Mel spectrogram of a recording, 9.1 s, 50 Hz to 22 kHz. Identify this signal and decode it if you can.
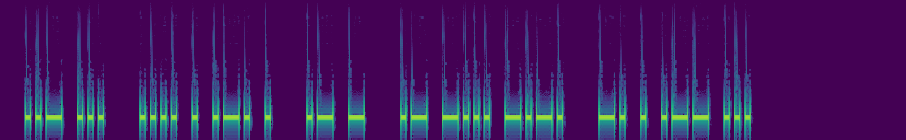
Morse code, heard as a keyed tone, about 22 wpm, 700 Hz. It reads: US HERE AT ABC NEWS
